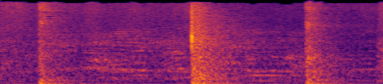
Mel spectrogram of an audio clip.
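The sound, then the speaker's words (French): Meat cleavers chop in a basement of a Beijing market, striking three heavy, sharp blows spaced a little over half a second apart, with voices talking in the background. “Au sous-sol, les hachoirs débouchés couvrent la voie de la marchande de légumes.”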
